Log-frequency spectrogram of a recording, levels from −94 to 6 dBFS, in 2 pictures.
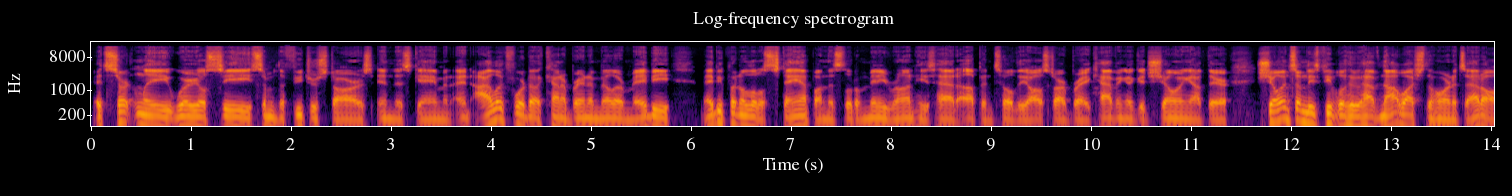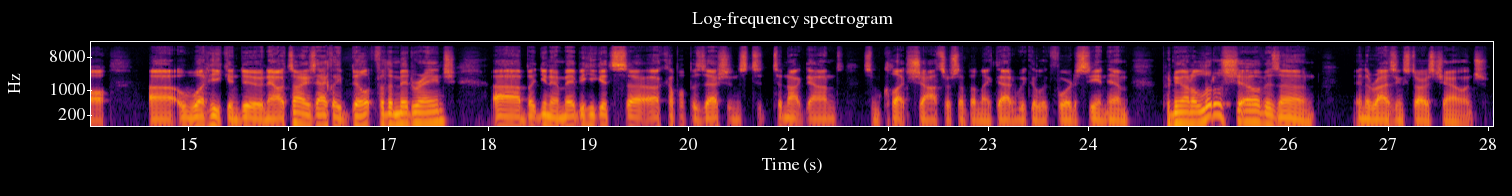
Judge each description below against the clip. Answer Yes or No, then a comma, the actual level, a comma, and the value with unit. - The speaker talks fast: Yes, fast, 250 wpm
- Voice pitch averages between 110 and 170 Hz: No, very low, 85 Hz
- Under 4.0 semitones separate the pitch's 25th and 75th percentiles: No, average, 4.6 semitones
